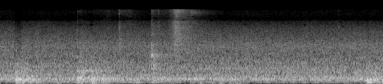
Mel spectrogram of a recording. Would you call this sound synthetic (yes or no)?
no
